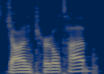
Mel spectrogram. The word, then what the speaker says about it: Turteltaub: So, I never know how to pronounce his name. It's John Turteltaub.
